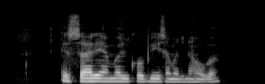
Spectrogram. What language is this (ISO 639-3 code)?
urd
